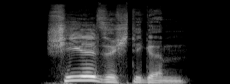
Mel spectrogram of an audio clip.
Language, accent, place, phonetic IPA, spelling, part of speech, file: German, Germany, Berlin, [ˈʃeːlˌzʏçtɪɡəm], scheelsüchtigem, adjective, De-scheelsüchtigem.ogg
- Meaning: strong dative masculine/neuter singular of scheelsüchtig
